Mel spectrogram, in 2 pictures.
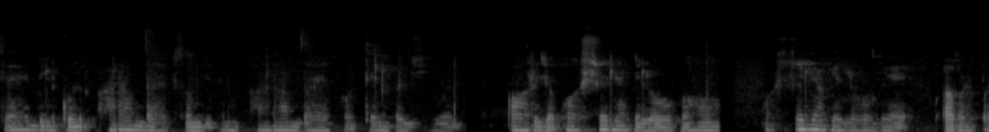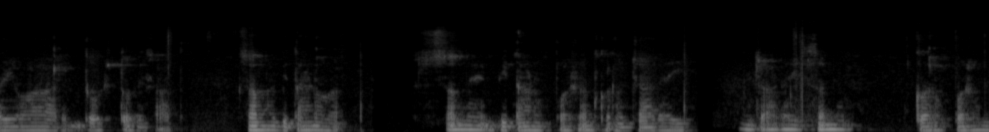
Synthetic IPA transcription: sɛ̰bɪlkʊlaːɾaːmd̪aːjəksə̃md͡ʒit̪enaːɾaːmd̪aːjəkɦõ̰t̪enkəld͡ʒiːʋən | ɔːɾd͡ʒobɔːsʈɾeːlijakeloːɡɦõ | ɔːsʈɾeːlijakeloːɡɦɛ̃ | ɐpɽapəɾɪʋaːɾd̪oːʃt̪õkesa̰ːt̪ʰ | səməjbɪt̪aːɽ̃õɡa | səməjbɪt̪aːɽ̃õpəsə̰̃nd̪kəɾõd͡ʒaːd̪aɦi | d͡ʒja̰ːd̪aɦisəmə | kəɾõpəsə̃nd̪

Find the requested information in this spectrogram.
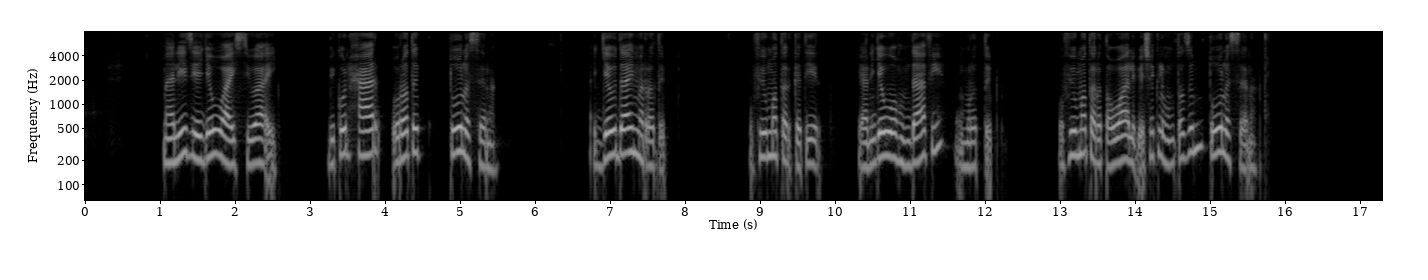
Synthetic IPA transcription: maːliːz̬jaɟawːaist̪iwaːʔḭ | bijkuːnħaːrˤwiɾˤɑt̪ˤib̚ | t̪ˤuːlasːana | ʔad͡ʒawːd̪aːjimanrˤɑt̪ˤḭb̚ | wifiːmɑt̪ˤɑɾˤkat̪iːɾ | jaʕniɟawːaɦumd̪aːfiwḭmuɾˤɑt̪ˤːḭb̥ | wifiːmɑt̪ˤɑɾˤt̪ˤɑwaːlibḭʃaklmunt̪ɑzˤɨmt̪ˤuːlasːana

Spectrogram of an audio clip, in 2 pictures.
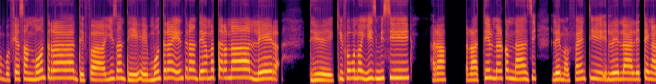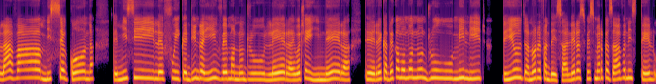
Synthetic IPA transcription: fumbəfiasanimont̪rad̪efəizanid̪emont̪ɾaent̪inand̪emat̪aɾanəleɾə | d̪̥ekifoanoizimisi | ra | rat̪elumeɾakaminazi | lemavajnt̪irelalet̪eŋalavəmisi̥seɡond̪ə | d̪̥emisilefuikaɳɖ͡ʐiɳɖ͡ʐaiɲivemanuɳɖ͡ʐuleɾəewaʈ͡ʂeineɾə | d̪̥eɾekaɳɖ͡ʐekəmomanuɳɖ͡ʐumiliʈ͡ʂə̥ | d̪̥eiuanoɾefənd̪ez̥aleɾəsivesimaɾakəzavanizi̥t̪elu

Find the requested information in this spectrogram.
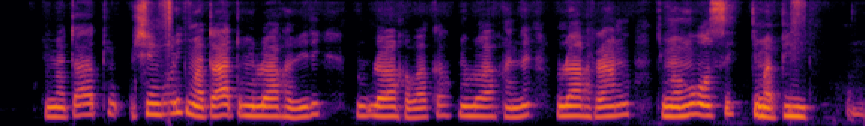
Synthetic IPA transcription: imatatuʃiːŋɡulikimatatumulwaxaβiɾi | mulwaxaβakamulwaxanemulwaxaɾamu | kimamoosikimapili

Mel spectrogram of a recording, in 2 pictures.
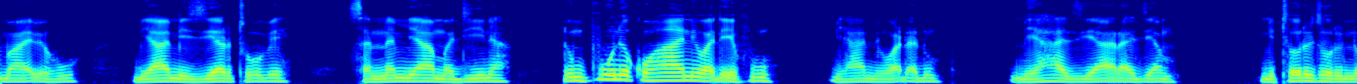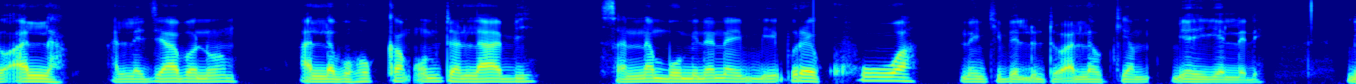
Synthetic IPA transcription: maɓɛ̰fu | mijamizijaɾtɔbɛ | sanːamijamadiːna | ɗumpunɛkɔhaniwaɗɛ̰fu | mihamiwaɗaɗumː | ijahazija̰ɾa̰d͡ʒiamː | itoɾitoɾinɔ̰ʔa̰lːa | ʔalːad͡ʒabanɔn | ʔa̰lːabɔɦɔkːamʔɔ̰mtanlabi | sanːambɔminanajmiɓuɾajkʰɔwa | naŋkibelɗumtɔa̰lːahokːijamːijajiɡɛlːɛɗɛ | m

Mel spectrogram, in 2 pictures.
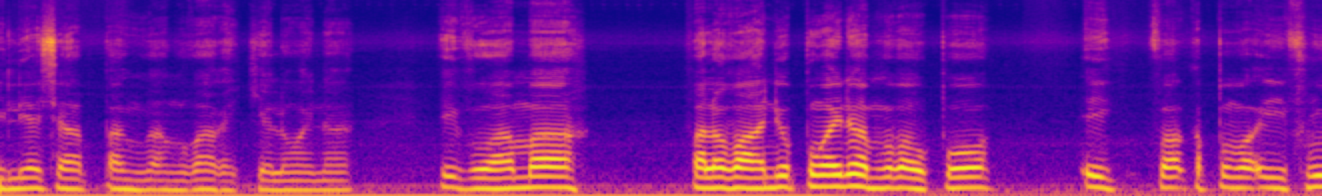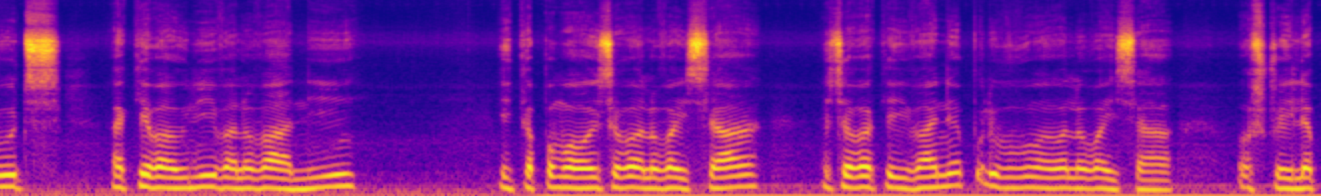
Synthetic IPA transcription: liasapaŋaŋovaɡajkialoŋajnaejvoama | valoβaniopoŋajnamŋoβawpo | ej | akapamaefɾuts | akeβawnivalovani | ejkapamajsaβalovajsaejsaβakejvaniapulivomaalovajsaostɾalia

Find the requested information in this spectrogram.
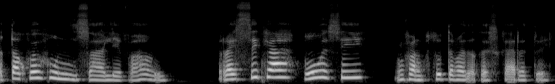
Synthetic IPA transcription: at̪akweɦunizalevawi | raɦisikʲəhuasi | nifanipi̥t̪ut̪amad̪a̰ɡaskʲa̰ɾat̪e

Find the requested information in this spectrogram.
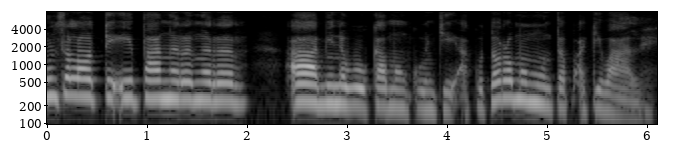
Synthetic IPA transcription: munsəlot̪iʔːpaŋəɾəŋəɾər | ʔaminəwukamoŋkuɲt͡ʃia̰kut̪oɾɔmomunt̪əpa̰kiwa̰lḛ

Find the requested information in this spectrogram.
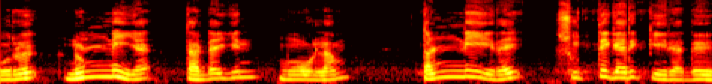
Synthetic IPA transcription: ɔɾɯ | nʊɳːɪjɐ | t̪ɐɽɐjɪnmuːlɐm | t̪ɐɳːiːɾɐɪ | sʊt̪ːɪɣɐɾɪkːɪrɐðɯ

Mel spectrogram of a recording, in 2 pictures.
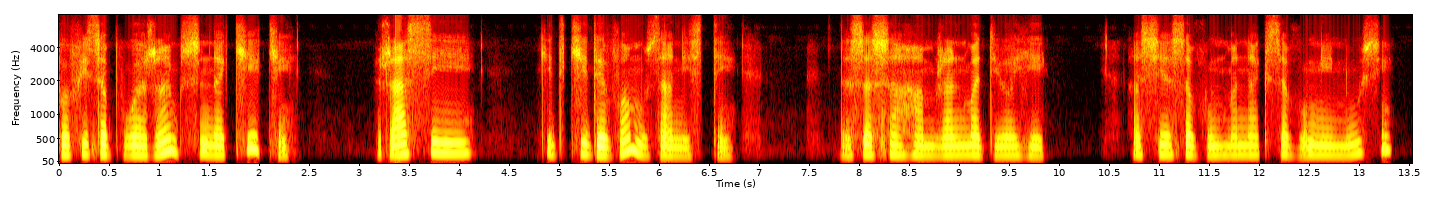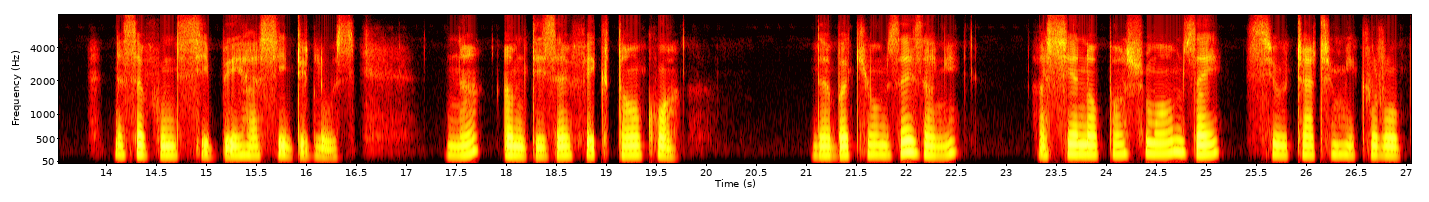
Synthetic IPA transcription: b̥afisabuaɾaŋɡu̥sinakʰekʰḭ | rasi | kʰid̪i̥kʰid̪avamuzanizi̥t̪ḛ | d̪asasaɦamiranimad̪iwaɦe | a̰siasavunimanaki̥savṵninusi | nasavunisibeɦasidilosi̥ | naː | mid̪ezajnifeki̥t̪ãkʰua | d̪abakʰewamizajzaɲi | asianawpãsumãamizaj | siuʈ͡ʂaʈ͡ʂimikʰrob

